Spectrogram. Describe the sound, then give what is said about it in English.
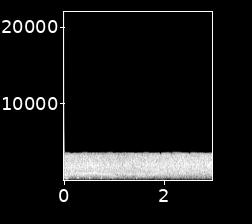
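An audience claps steadily, a dense, even patter of many hands that holds at a moderate level for about three seconds, with faint voices mixed in underneath. “Let me clap for my partner.”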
